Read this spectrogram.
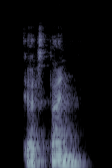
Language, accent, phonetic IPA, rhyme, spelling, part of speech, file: Catalan, Valencia, [kasˈtaɲ], -aɲ, castany, adjective / noun, LL-Q7026 (cat)-castany.wav
- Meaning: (adjective) chestnut; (noun) chestnut (color)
